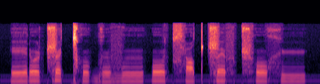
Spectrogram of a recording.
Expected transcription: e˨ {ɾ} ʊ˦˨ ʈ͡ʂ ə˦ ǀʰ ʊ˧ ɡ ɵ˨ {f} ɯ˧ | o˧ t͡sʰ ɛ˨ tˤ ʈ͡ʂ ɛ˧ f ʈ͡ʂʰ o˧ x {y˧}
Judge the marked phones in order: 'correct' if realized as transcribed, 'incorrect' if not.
correct, incorrect: v, correct

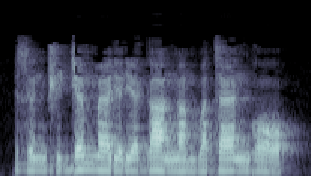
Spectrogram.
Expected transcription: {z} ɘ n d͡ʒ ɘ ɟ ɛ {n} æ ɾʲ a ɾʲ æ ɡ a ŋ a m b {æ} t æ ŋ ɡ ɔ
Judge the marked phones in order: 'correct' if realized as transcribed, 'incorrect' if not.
correct, incorrect: m, incorrect: a

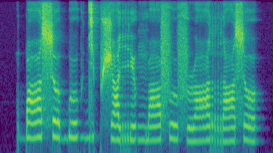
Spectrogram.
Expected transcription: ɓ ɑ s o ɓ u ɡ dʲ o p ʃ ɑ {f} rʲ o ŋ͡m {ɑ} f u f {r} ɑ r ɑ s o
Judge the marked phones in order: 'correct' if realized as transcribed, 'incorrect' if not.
incorrect: none, correct, incorrect: ɹ

